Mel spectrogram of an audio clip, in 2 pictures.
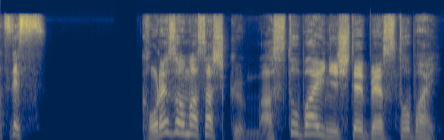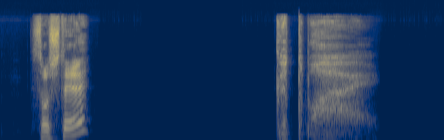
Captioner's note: whispering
